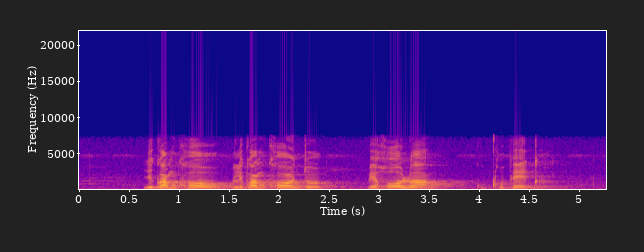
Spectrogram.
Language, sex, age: Zulu, male, 25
